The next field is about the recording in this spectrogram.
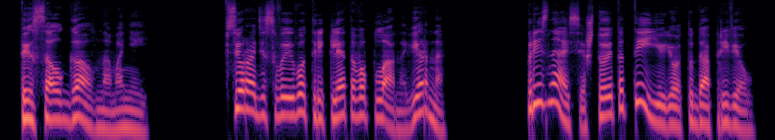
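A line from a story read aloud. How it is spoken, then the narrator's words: Distant bark. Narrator (Russian): рявкнул Кай где-то в отдалении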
